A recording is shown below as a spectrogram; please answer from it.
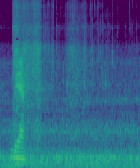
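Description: Faint rustle of fingers working through crumbly worm castings in a plastic sack, over steady background noise.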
